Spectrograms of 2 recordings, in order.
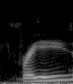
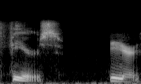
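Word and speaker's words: Fiers: Yeah, so former pitcher Mike Freeze, I think is how you say his name? It's Fears. Fears.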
